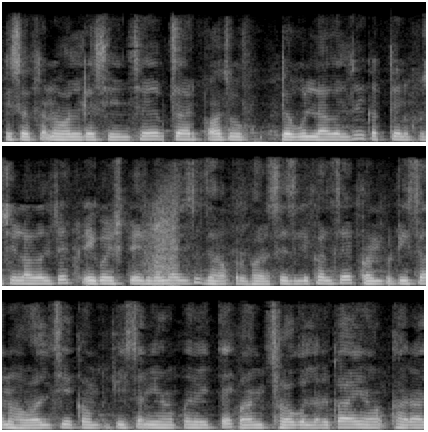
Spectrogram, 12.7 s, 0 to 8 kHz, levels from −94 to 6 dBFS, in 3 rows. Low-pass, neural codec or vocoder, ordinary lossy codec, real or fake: 7.2 kHz; codec, 44.1 kHz, 7.8 kbps, Pupu-Codec; AAC, 32 kbps; fake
